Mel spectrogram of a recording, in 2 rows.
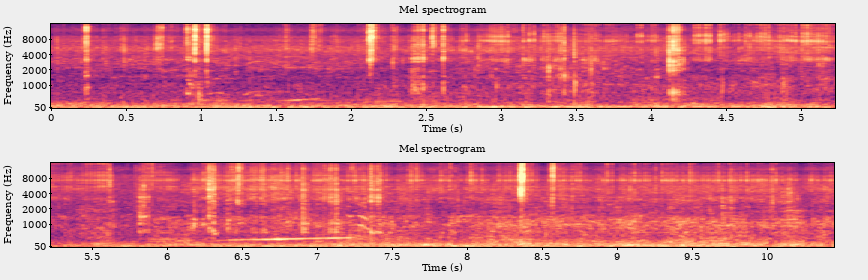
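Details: Evercross H5 self-balancing scooter wheels: rough low grinding with scattered clicks and a faint hiss.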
